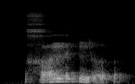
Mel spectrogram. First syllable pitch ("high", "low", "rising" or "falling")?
rising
